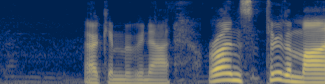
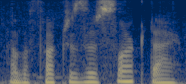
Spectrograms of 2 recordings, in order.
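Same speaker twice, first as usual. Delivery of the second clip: usual speaking voice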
